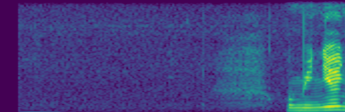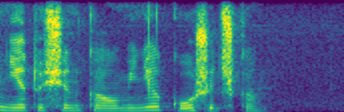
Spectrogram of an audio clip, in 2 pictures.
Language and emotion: Russian, neutral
